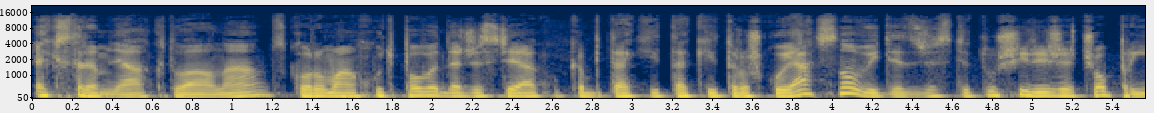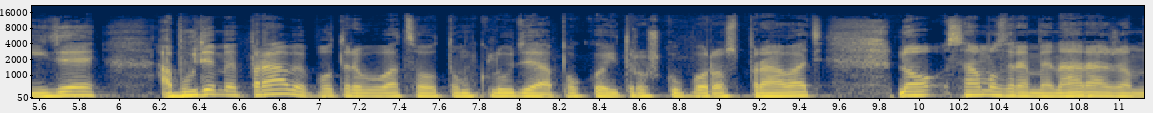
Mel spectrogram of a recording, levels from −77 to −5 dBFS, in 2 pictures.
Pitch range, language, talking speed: 105-125 Hz, Slovak, 195 wpm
